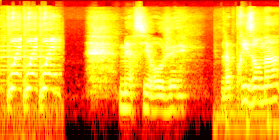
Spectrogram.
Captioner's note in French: Soupir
